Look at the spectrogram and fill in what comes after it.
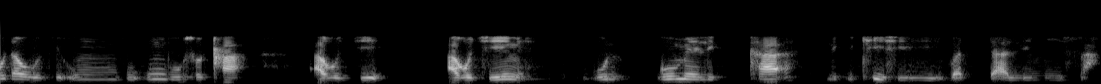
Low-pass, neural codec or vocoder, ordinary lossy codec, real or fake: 3.6 kHz; none; Opus, 64 kbps; real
